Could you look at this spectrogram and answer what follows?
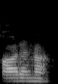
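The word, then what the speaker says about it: Khorana: It's the name of the scientist, Corona. You can pronounce it as Corona.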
